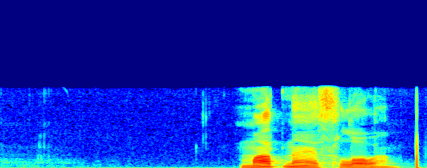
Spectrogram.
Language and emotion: Russian, neutral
